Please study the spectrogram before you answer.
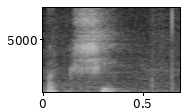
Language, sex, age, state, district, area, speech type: Malayalam, female, 30-45, Kerala, Kasaragod, rural, read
